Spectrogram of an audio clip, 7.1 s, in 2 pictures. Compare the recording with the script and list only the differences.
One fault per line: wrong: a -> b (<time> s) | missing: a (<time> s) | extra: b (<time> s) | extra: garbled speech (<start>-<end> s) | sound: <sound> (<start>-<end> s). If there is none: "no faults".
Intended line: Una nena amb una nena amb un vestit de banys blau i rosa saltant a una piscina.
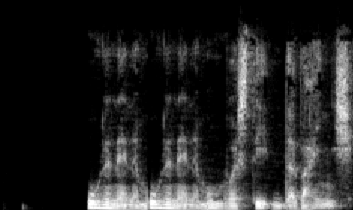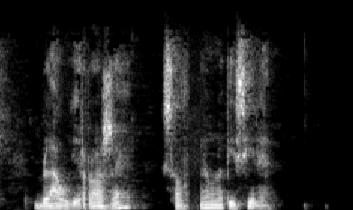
sound: dropout (5.4-5.6 s)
